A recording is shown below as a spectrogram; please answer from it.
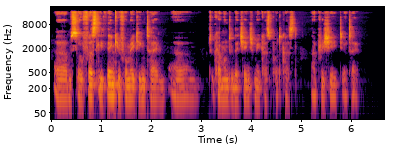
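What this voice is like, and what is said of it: Voice sounds bad, hard to hear. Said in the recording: “Sorry that my voice sounds so bad, man, but I hope you'll be able to hear me ... audible enough and not a bad listening experience”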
